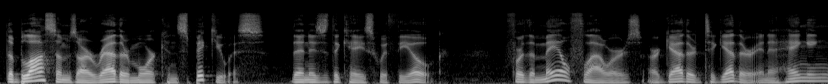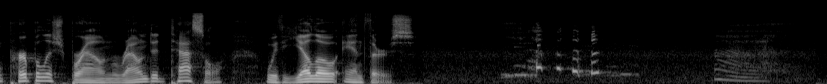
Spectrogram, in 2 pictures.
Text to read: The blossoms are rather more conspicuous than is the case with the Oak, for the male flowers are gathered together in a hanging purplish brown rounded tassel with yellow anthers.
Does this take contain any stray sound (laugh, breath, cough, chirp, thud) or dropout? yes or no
yes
